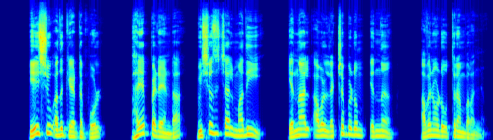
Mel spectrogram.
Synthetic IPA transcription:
je̞ːɕuɐðɨke̞ːʈːɐpːo̞ːɭ | bʱɐjɐpːeɽe̞ːɳɖɐ | ʋiɕwɐs̬it͡ɕːaːlmɐd̪i | e̞nːaːlɐ̰ʋɐɭɾe̞kʂɐp̬ːe̞ɽume̞nːɨ | ɐʋɐno̞ːɽɨut̪ːɐɾɐmpɐrɐ̰ɲːṵ

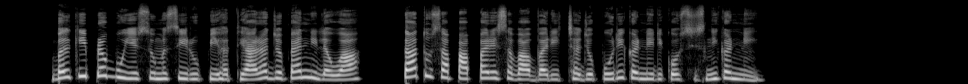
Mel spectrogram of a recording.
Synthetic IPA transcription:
bɐlkipɾɐbujiːsumɐsiːɾuːpiɦɐt̪ʰɪjaːɾad͡ʒopɛːnilɐua | t̪at̪ʊsãpaːpaɾesɐʋaːʋːaɾiɪtːʃʰad͡ʒopuːɾikɐɾneɾikoːsɪsnĩːkɐɾniː

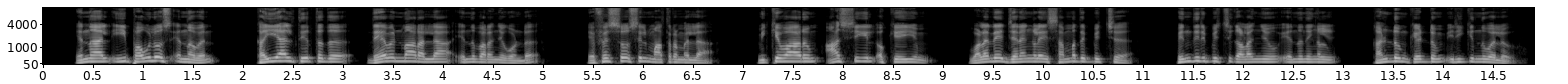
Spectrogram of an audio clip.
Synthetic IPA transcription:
e̞nːaːliːpɐwlo̞ːse̞nːɐʋɐn | kɐjːaːlt̪iːrt̪ɐðɨd̪e̞ːʋɐnmaːrɐlːɐʔe̞̰nːɨpɐrɐɲːuɣo̞ɳɖɨ | e̞fe̞so̞ːsilmaːt̪rɐmɐlːɐ̰ | mikʲːɐʋaːruma̰ːɕjɐjilʔo̞kːe̞jum | ʋɐɭɐɾe̞d͡ʑenɐŋːɐɭe̞sɐmːɐd̪ip̬ːit͡ɕːɨ | pind̪iɾip̬ːit͡ɕːɨkɐɭɐɲːuʔe̞̰nːɨniŋːɐɭ | kɐɳɖumke̞ːʈ̬ːumʔiɾik̬ʲːunːuʋolo̰ː

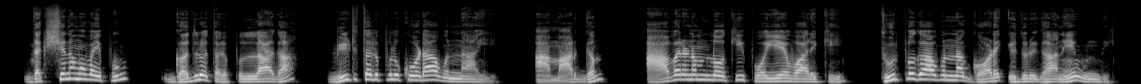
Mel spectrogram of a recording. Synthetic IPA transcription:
d̪ɐkʂiɳɐmuʋɐjpu | ɡɐd̪ulɐt̪ɐlupululaːɡaː | ʋiːʈut̪ɐlupulukuːɽaːunːaːji | aːma̰ːɾɡɐm | a̰ːʋɐɾɐɳɐmlo̞ːkipoːjɛːʋaːɾiki | t̪uːɾpuɡaːunːɐɡɔːɽɐʔed̪uɾuɡaːne̞ːund̪i

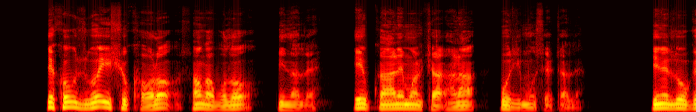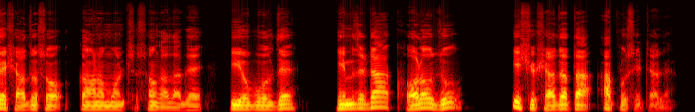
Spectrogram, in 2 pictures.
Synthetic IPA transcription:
t̪eːkʰɔud͡zuɔiːʃukʰɔɭɔsɔ̃ŋɡaboːlɔ | t̪ɪnã̰lɛ̰ | eːukãːɽ̃ɛmɐ̃ñt͡ʃʰaʔɛːɽ̃ã | koːɾimũsḛʈa̰lɛ | t̪ɪnɛ̃loːɡɛʃaːd̪ɔsɔkaːɽ̃ɔmɐ̃ñt͡ʃʰsɔ̃ŋɡalaːɡɛ | t̪ɪjɔboːld̪ɛ | ɦɪmət̪ɖakʰɔɭɔud͡zu | iːʃuʃaːd̪at̪aapuseʈa̰lɛ

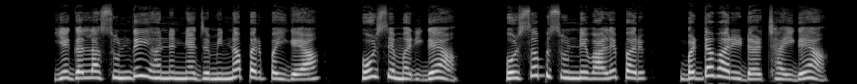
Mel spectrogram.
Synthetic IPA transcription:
jeːɡɐlːasʊɳ̃d̪ejɦənːənɪjad͡ʒɐmĩːnapɐɾpɐiɡɐja | ɦoːɾsemɐɾiɡɐja | ɦoːɾsɐbsʊɳɳeʋaːɭepɐɾ | bɐɖabaːɾiɖɐɾt͡ʃʰaːiɡɐjaː

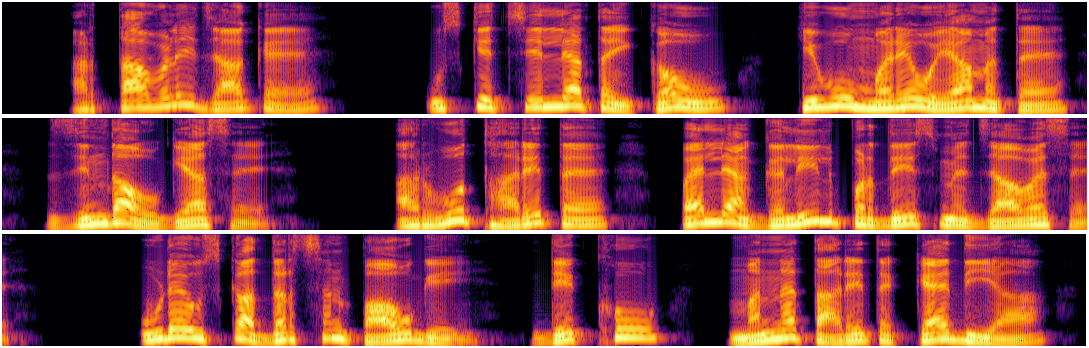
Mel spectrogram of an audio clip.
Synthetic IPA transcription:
ɦɐɾt̪aːʋɭed͡ʒaːkɛ | ʊsket͡ʃeːljãt̪ãːĩkɐo | kiʋomɐɾeɦoːjam̤ɛ̃t̪ɛ | zɪ̃nd̪aɦoɡɪjasɛ̰ | ɐɾʋot̪ʰaːɾet̪ɛ | pɛːljãɡɐliːlpɐɾd̪eːsm̤ɛ̃d͡ʒaːʋɛsɛ̰ | ʊɽɛʊskad̪ɐɾsənpaːoɡḛ | d̪eːkʰo | mɐnːɛt̪ʰaːɾet̪ɛkɛd̪ɪja

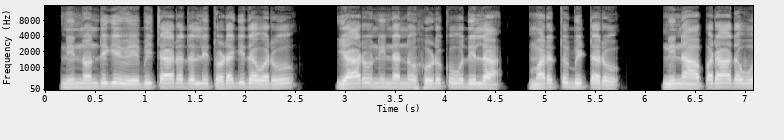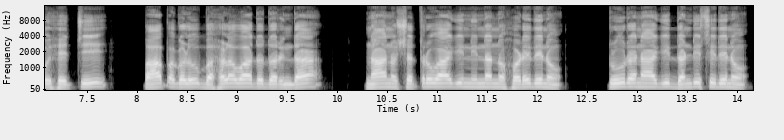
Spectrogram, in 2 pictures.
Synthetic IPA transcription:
ninːo̞nd̪iɡe̞ʋebit͡ʃaːɾɐd̪ɐlːit̪ɔɽɐɡid̪ɐʋɐɾu | jaːɾuninːɐnːuɦuɽukuʋud̪ilːɐ | mɐɾɐt̪ubiʈːɐɾu | ninːɐːpɐɾaːd̪ɐʋuɦe̞t͡ʃːi | paːpɐɡɐɭubɐɦɐɭɐʋaːd̪ud̪ɐɾind̪ɐ | naːnuʃɐt̪ɾɐʋaːɡininːɐnːuɦɔɽed̪enu | pɾuːɾɐnaːɡid̪ɐɳɖisid̪e̞nu

